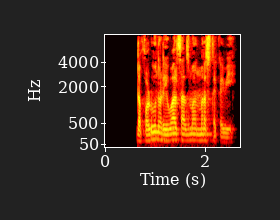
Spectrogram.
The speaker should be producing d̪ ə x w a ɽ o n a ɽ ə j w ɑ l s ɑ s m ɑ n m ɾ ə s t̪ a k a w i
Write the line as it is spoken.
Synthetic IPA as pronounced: d̪ ə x w a ɽ o n a ɽ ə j w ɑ l s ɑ z m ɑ n m ɾ ə s t̪ a k a w i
